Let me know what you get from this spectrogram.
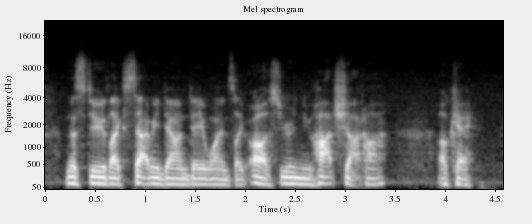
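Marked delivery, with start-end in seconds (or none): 2.1-4.3 put-on ratchet old man voice. Retelling what an engineer said on day one: imitating a ratchet old man. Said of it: "such a ratchet old man".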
